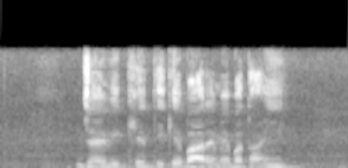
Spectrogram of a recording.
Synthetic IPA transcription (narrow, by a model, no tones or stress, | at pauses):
d͡ʒɐːʋikʰeːt̪ikebaːɾemẽbɐt̪aːĩː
